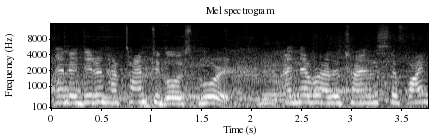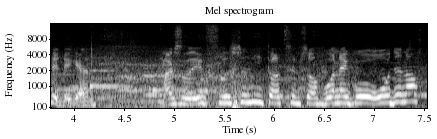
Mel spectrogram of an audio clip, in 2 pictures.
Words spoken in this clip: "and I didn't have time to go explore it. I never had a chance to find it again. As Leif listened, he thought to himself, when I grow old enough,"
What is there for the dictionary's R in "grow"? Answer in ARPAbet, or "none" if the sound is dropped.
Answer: none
